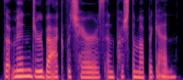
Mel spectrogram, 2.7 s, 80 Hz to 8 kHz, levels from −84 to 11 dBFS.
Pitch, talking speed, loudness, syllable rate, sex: 200 Hz, 240 wpm, -16 LUFS, 5.1 syllables/s, female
